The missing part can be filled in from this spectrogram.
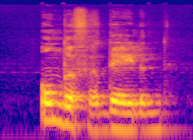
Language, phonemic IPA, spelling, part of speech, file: Dutch, /ˈɔndərvərˌdelə(n)/, onderverdelen, verb, Nl-onderverdelen.ogg
- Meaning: to subdivide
